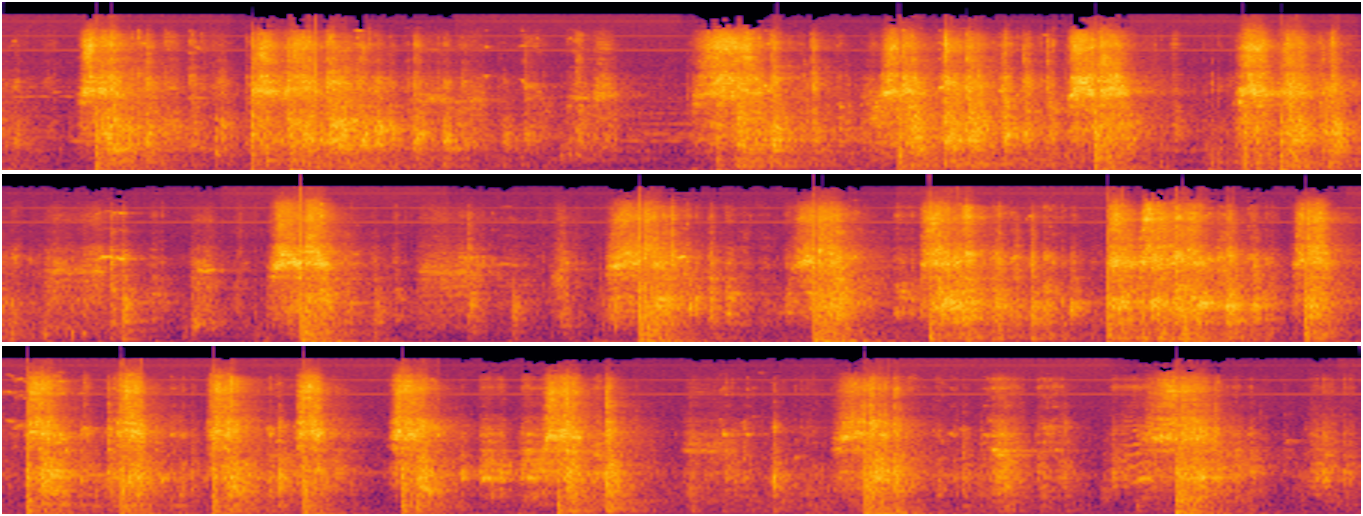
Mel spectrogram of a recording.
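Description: Boxing-gloved punches and shin kicks landing on a hanging leather heavy bag: a string of thuds and slaps in bursts of several strikes, with short breaks between combinations.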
